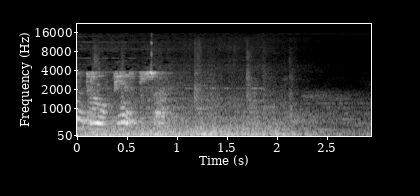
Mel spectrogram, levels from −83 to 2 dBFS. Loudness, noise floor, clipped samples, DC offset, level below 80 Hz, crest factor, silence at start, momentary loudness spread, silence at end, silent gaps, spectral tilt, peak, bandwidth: -17 LUFS; -37 dBFS; under 0.1%; under 0.1%; -26 dBFS; 18 dB; 0 s; 21 LU; 0 s; none; -6.5 dB/octave; 0 dBFS; 15 kHz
